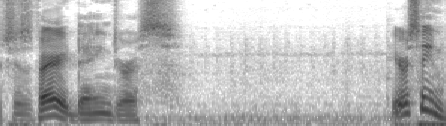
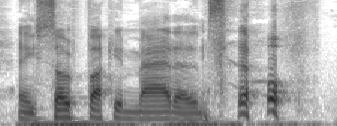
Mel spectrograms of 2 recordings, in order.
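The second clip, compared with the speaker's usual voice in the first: normal talking voice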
